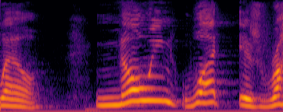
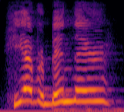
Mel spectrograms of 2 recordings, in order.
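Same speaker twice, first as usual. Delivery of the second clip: ordinary talk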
